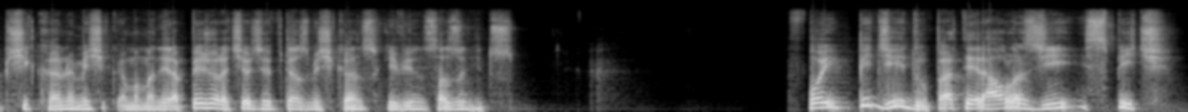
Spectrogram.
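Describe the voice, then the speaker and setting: A man's voice: medium pitch, gravelly, mellow. A young adult man with a São Paulo accent teaching an English exam lesson, chatty and slangy, reading English lines and translating them. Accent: São Paulo Portuguese. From São Paulo, Brazil.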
